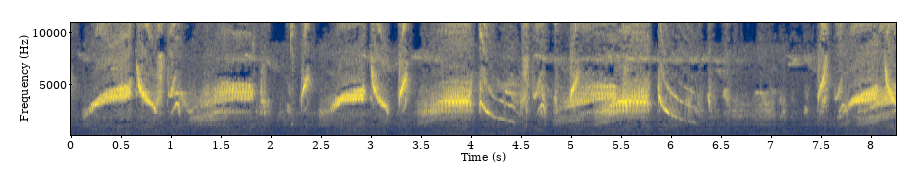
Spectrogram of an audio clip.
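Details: Laughingthrushes (khứu lùn), a pair, repeat rhythmic phrases: arched rising-falling whistles followed by rough buzzy bursts, roughly every one and a half seconds, interspersed with sharp clicks.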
